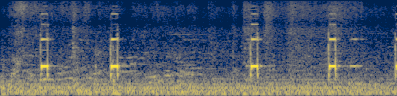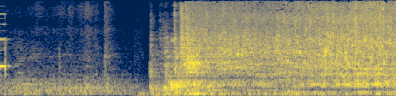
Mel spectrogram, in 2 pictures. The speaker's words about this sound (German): Reinigungsmaschine, wo, wo irgendeinen Ton macht. Starte Reinigung. Starten Reinigung.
